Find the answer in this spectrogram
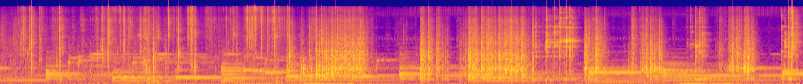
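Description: Background music of sustained, changing chords. Over it, a plastic ice cube tray is twisted and the ice cubes crack loose and clatter into a plastic bin in several noisy spells about a second long, the loudest sounds here.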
